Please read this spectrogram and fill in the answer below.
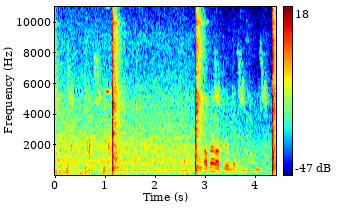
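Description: A hand hammer striking leaf-spring steel on an anvil block: three sharp metallic clangs about a second and a half apart.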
